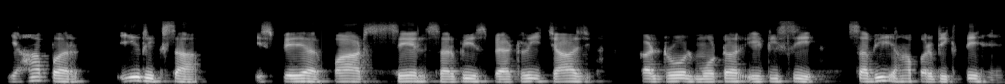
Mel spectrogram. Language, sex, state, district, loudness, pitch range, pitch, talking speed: Hindi, male, Bihar, Jamui, -16 LUFS, 130-140 Hz, 135 Hz, 100 wpm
